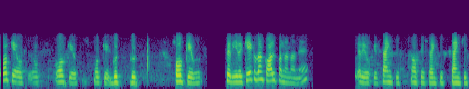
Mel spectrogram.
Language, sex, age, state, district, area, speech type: Tamil, male, 30-45, Tamil Nadu, Cuddalore, urban, conversation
